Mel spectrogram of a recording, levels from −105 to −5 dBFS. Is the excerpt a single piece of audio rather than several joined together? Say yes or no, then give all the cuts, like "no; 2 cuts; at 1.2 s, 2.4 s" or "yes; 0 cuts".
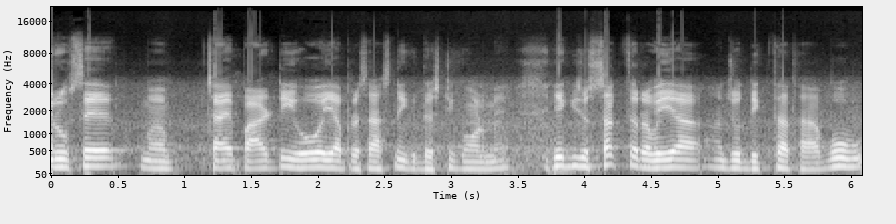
yes; 0 cuts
